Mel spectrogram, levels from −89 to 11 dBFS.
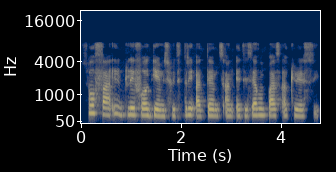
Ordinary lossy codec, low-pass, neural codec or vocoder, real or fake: none; none; codec, 16 kHz, 6 kbps, DAC; fake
